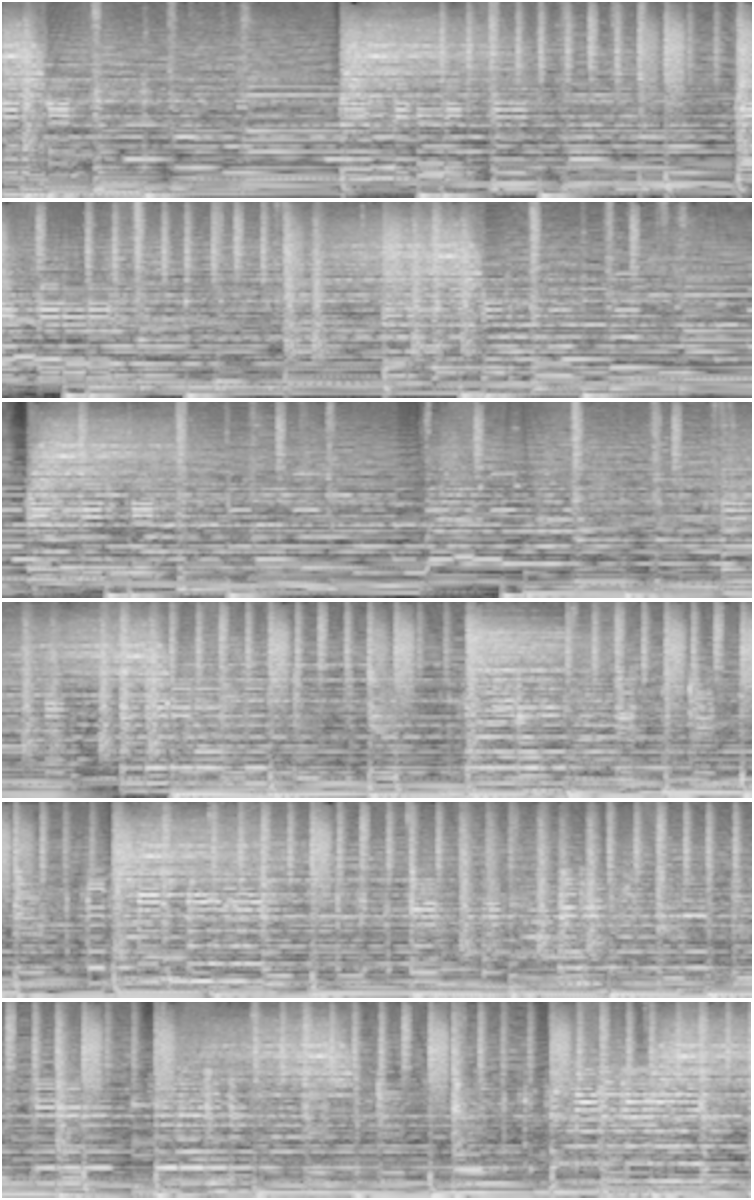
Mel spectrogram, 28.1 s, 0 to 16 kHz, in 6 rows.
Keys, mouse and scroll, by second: 0.4 click, 1.2 Tab, 2.4-6.0 middle drag, 3.0 Tab, 4.7 g, 6.0 click, 6.1 g, 7.3-9.2 middle drag, 9.2 click, 10.6 g, 15.2 click, 16.5 g, 18.3 click, 19.5-21.7 middle drag, 20.9 g, 21.7 click, 21.8-26.2 middle drag, 23.7 alt+h, 26.2 click.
